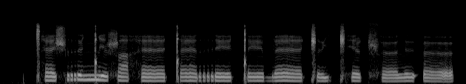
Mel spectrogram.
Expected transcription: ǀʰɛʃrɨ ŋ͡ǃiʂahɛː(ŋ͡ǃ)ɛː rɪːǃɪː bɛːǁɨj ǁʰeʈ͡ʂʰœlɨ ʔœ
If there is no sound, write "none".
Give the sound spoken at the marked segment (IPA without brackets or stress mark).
ǃ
